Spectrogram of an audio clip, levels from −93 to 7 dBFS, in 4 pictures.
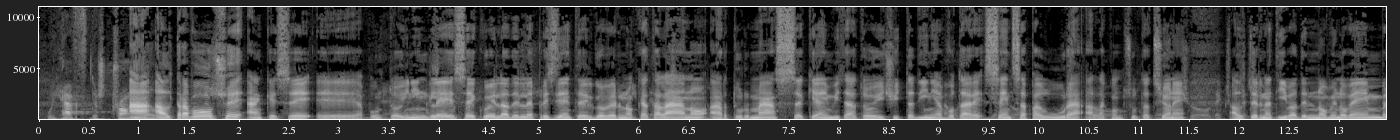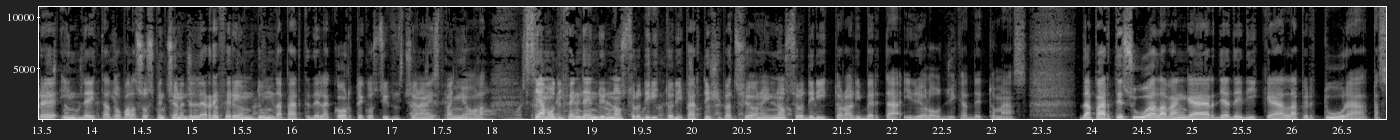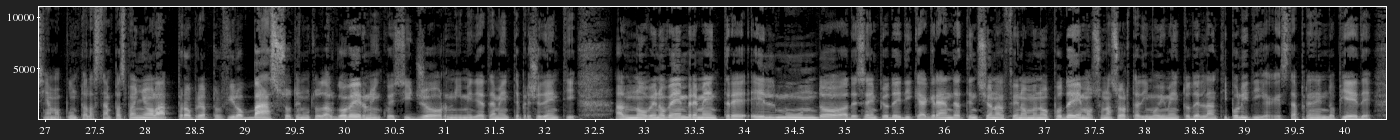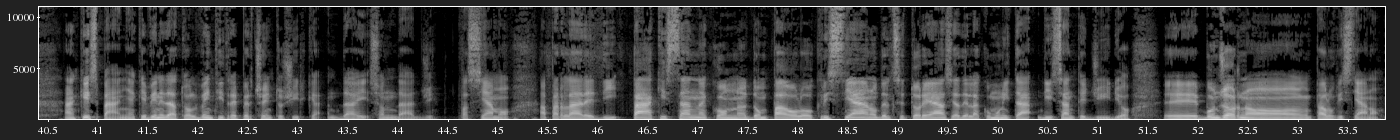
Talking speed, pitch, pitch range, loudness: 155 wpm, 105 Hz, 90-125 Hz, -27 LUFS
